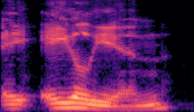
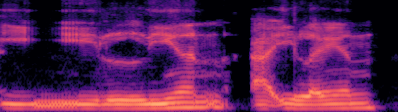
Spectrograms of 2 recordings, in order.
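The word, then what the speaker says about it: Aelian: So there is a Greek historical dude, alien, sorry, that's not really how it's pronounced. Probably Aeolian. That's probably it.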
